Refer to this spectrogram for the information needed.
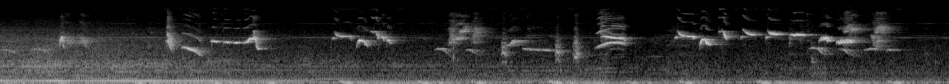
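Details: Pet white-rumped shama kept at home in a cage, its song used to provoke a quiet shama to sing: rich medley of rising whistles, sharp chips and squawky notes, growing denser toward the end over a low mechanical hum.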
